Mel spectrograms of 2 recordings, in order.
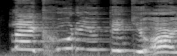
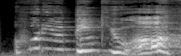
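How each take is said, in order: First: Much higher, outraged disbelief; incredulous. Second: Half-laughing jab at an overconfident guy; laughing disbelief. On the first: Vlogger repeating it to Davide, high incredulous. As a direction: push the question up high, can't believe him. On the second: Vlogger to Davide, laughing in disbelief. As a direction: laugh through the question. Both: Real, not acted.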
